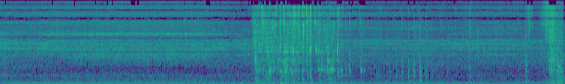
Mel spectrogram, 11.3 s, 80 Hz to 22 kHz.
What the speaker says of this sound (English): then we'll fill our sprayer back up to 1 gallon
